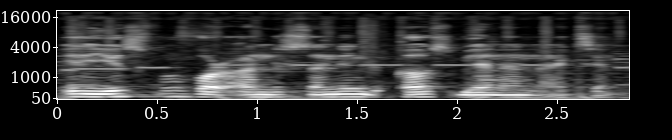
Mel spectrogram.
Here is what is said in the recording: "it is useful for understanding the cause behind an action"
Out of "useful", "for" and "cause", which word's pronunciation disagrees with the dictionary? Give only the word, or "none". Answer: cause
